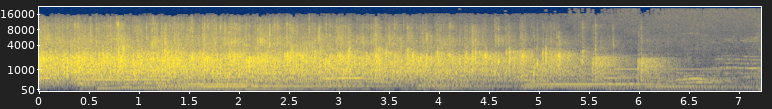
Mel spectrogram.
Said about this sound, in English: Let's give God one more hand clap of praise as you're seated.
